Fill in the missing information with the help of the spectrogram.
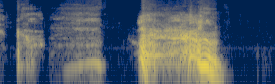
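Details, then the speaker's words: A cough during a live-streamed chat; the speaker then remarks on how much they have been coughing. "sure yo y'all man what up man y'all hear how much my how much cough I got man"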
